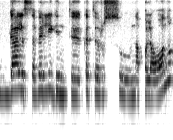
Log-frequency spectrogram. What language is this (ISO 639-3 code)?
lit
